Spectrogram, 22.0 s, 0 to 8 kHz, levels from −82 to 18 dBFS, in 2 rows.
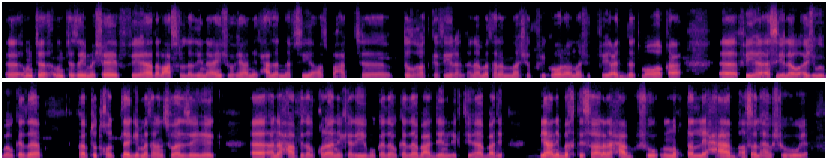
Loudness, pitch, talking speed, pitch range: -28 LUFS, 110 Hz, 150 wpm, 100-120 Hz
